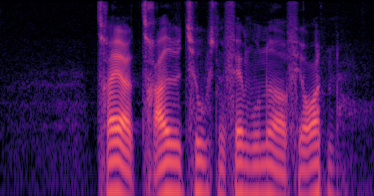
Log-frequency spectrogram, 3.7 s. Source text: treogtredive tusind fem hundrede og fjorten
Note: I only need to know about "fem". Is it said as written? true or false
true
